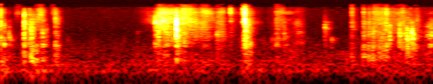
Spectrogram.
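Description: An open newsprint newspaper lies flat on a table while hands smooth the page, then grip and bend a sheet corner to turn it, crinkling the paper. Quiet, bright rustles and crackles come in short bursts separated by near-silent gaps, with a longer, denser crinkle in the middle as the page turns.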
